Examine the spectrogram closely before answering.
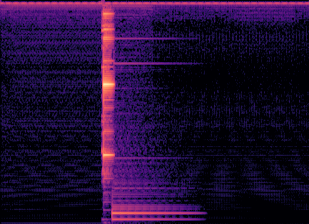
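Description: A video game item pickup chime rings.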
